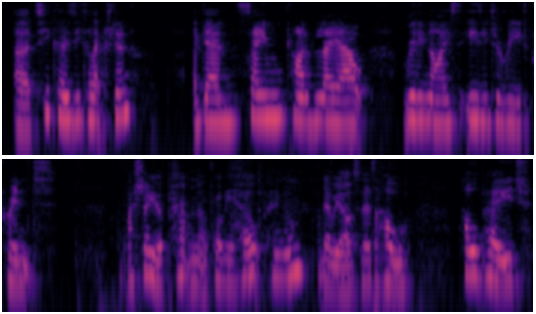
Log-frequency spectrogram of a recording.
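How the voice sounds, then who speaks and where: A woman hosting her own crochet channel, talking straight to camera at home in a casual, enthusiastic way. Her voice is slightly nasal from a cold she is still getting over. She chats easily and shows things to the viewer while she talks. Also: medium pitch. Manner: chatty, enthusiastic, showing items to camera. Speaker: crochet designer and channel host.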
